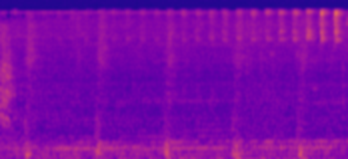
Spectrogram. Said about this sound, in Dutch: en de trein doorklieft de oude mijnstreek van Sardinië.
